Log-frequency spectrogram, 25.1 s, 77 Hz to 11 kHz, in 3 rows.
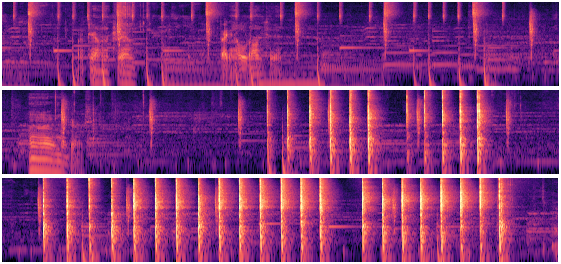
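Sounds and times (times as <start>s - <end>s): hammer tapping a staple into wood: 12.4s - 15.7s, 17.3s - 24.4s.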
